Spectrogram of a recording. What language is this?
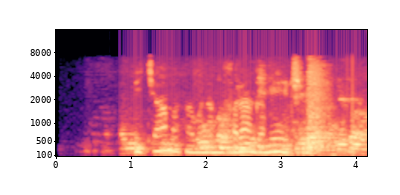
Kinyarwanda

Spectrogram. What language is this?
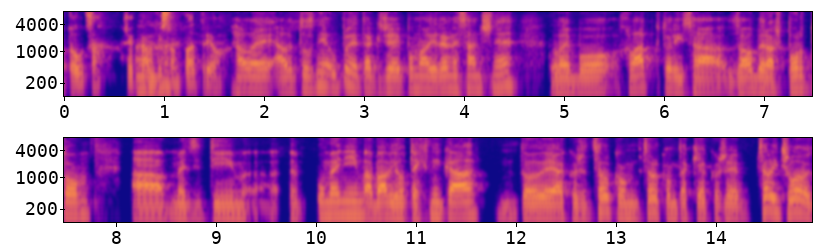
Slovak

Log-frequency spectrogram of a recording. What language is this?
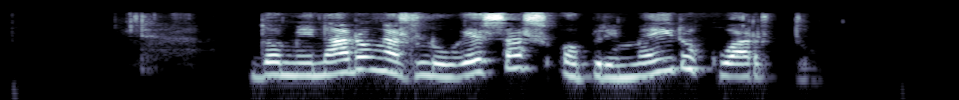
Galician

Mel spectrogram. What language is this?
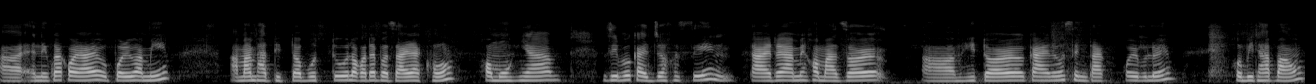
Assamese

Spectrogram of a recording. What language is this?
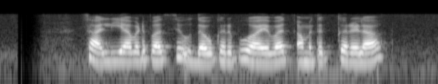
Sinhala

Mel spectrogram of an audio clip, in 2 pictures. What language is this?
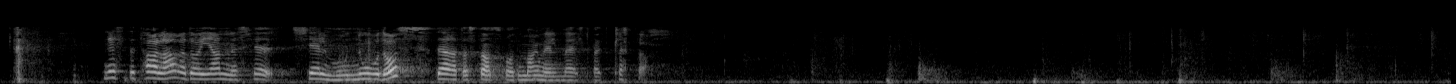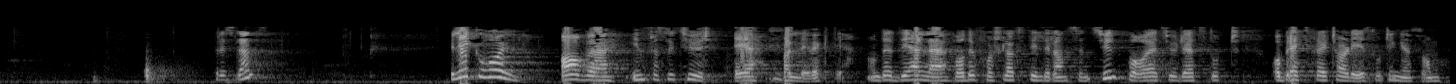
Norwegian Bokmål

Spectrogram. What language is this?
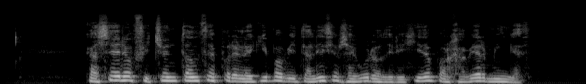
Spanish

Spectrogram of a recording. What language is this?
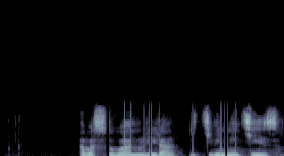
Kinyarwanda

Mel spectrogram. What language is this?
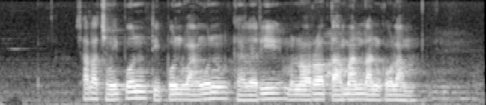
Javanese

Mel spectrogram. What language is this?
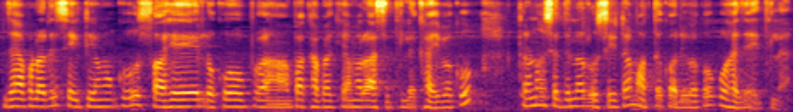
Odia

